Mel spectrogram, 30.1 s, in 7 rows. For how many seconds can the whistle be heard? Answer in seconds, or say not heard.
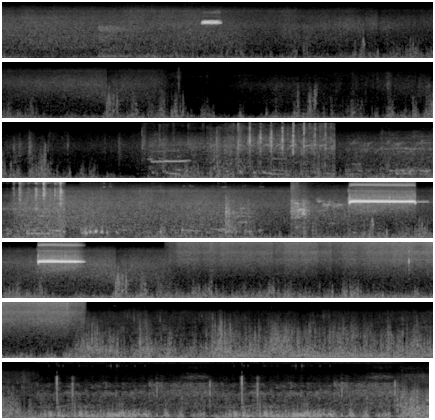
3 s.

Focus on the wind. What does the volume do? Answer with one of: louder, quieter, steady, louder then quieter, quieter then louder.
louder.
